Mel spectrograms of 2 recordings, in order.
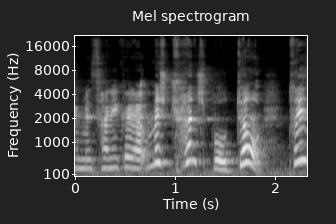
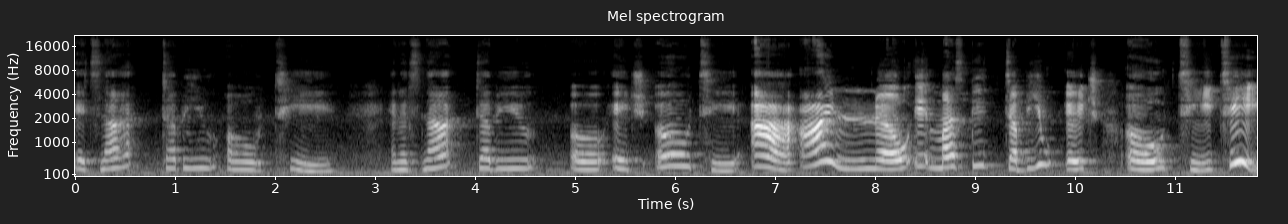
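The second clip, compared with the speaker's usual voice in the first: very slow, hesitant spelling, drawn out letter by letter. A narrator reads a boy spelling a word for the Trunchbull: very slow. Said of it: "he said very slowly".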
